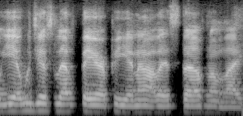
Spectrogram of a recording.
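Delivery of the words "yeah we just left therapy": ordinary talk, nothing marked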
